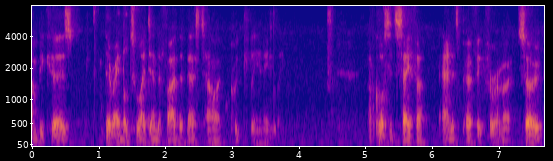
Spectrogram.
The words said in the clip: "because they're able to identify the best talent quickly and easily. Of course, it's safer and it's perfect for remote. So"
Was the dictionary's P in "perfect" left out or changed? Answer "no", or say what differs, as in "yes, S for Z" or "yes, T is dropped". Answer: no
